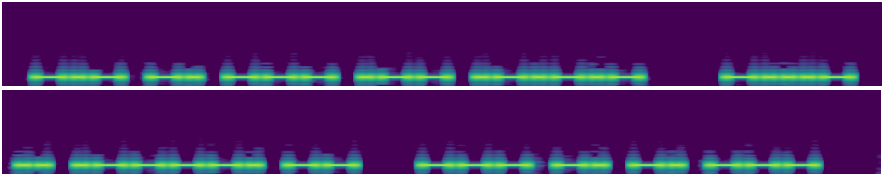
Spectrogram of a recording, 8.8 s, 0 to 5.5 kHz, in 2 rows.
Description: Morse code, heard as a keyed tone, about 25 wpm, 600 Hz. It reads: KNOW. <BT> I'M ONNO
